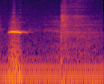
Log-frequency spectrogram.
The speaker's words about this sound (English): Sorry, can't whistle that well.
